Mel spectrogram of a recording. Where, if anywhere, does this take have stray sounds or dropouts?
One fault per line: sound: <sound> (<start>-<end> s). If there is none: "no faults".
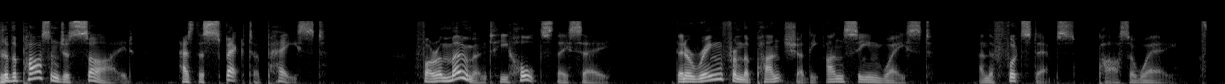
sound: chirp (12.0-12.1 s)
